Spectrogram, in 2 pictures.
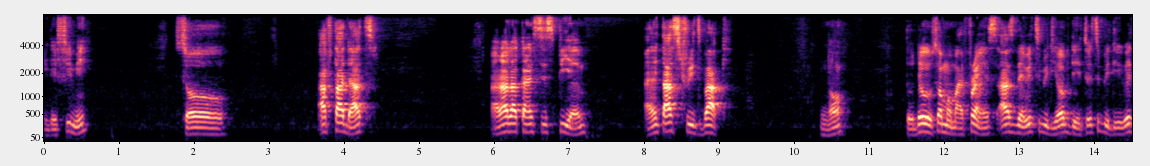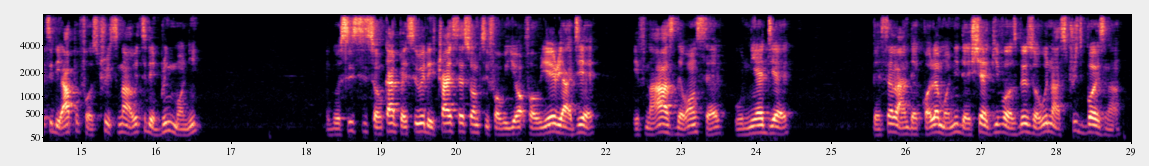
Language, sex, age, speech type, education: Nigerian Pidgin, male, 46-60, spontaneous, tertiary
